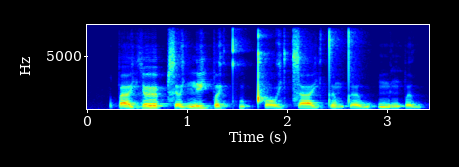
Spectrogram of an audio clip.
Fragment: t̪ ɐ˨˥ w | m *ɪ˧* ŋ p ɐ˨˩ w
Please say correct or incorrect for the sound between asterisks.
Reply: incorrect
